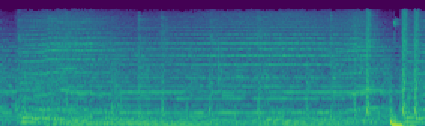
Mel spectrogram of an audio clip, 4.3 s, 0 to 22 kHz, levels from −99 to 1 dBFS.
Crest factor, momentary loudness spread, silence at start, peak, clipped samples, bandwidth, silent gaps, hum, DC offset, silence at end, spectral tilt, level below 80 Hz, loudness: 16 dB; 7 LU; 0 s; -12 dBFS; under 0.1%; 16 kHz; none; none; under 0.1%; 0 s; -4.5 dB/octave; -32 dBFS; -29 LUFS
